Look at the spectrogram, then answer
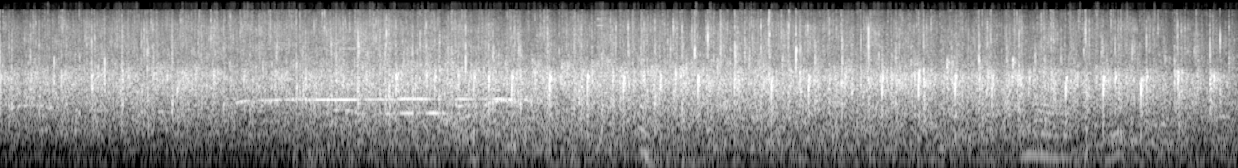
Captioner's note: applause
